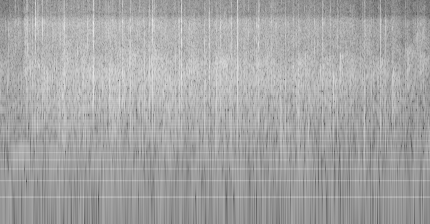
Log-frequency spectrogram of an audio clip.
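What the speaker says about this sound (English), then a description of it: "A big round of applause." Audience applauding at an academic oration as the chief guest is welcomed with a bouquet, a steady dense clapping that fills the hall throughout, moderately loud and continuous.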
